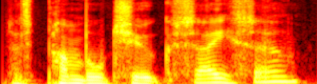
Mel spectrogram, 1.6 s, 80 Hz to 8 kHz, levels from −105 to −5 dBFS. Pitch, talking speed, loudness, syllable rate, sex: 125 Hz, 150 wpm, -16 LUFS, 4.0 syllables/s, male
